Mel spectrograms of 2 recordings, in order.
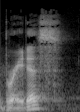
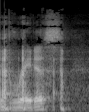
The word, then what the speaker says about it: Briedis: Hi, my name is Andrew Briedis, not Andrew Keenan Bulger. My name is Andrew Briedis. That's spelled B-R-I-E-D-I-S. It's Lithuanian for reindeer, and everyone's going to mispronounce it for the rest of my life.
